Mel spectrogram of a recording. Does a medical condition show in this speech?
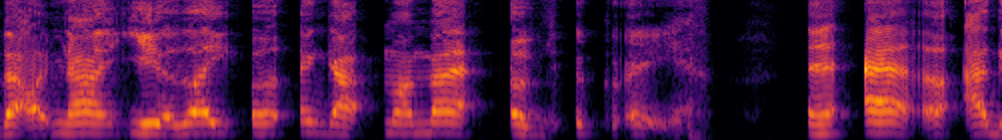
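Yes: cerebral palsy.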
